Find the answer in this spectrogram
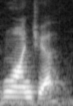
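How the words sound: The words run together like Ruth's accent.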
